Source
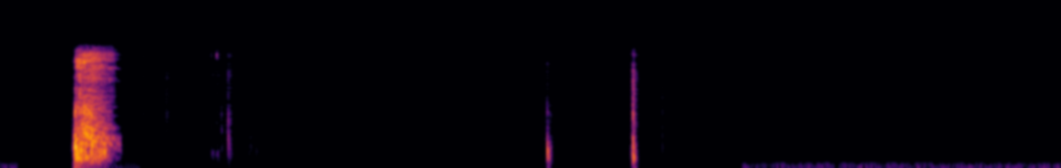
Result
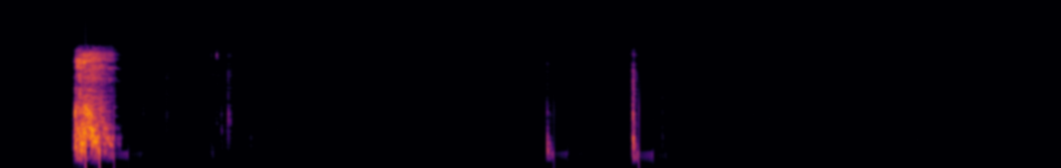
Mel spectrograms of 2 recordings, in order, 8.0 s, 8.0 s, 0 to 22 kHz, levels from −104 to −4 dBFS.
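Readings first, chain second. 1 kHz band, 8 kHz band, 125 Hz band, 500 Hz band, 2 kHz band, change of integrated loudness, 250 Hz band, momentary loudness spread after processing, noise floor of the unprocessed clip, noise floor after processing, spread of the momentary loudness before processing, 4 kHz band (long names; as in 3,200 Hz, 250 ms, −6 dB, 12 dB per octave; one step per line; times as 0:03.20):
+0.5 dB, can't be measured, −25.5 dB, −4.5 dB, +1.5 dB, −2.5 dB, −13.5 dB, 9 LU, below −85 dBFS, below −85 dBFS, 7 LU, −2.5 dB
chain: mains-hum notches 50/100/150/200/250 Hz
auto-filter high-pass saw down 9.4 Hz 340–1,700 Hz
level −2.5 dB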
